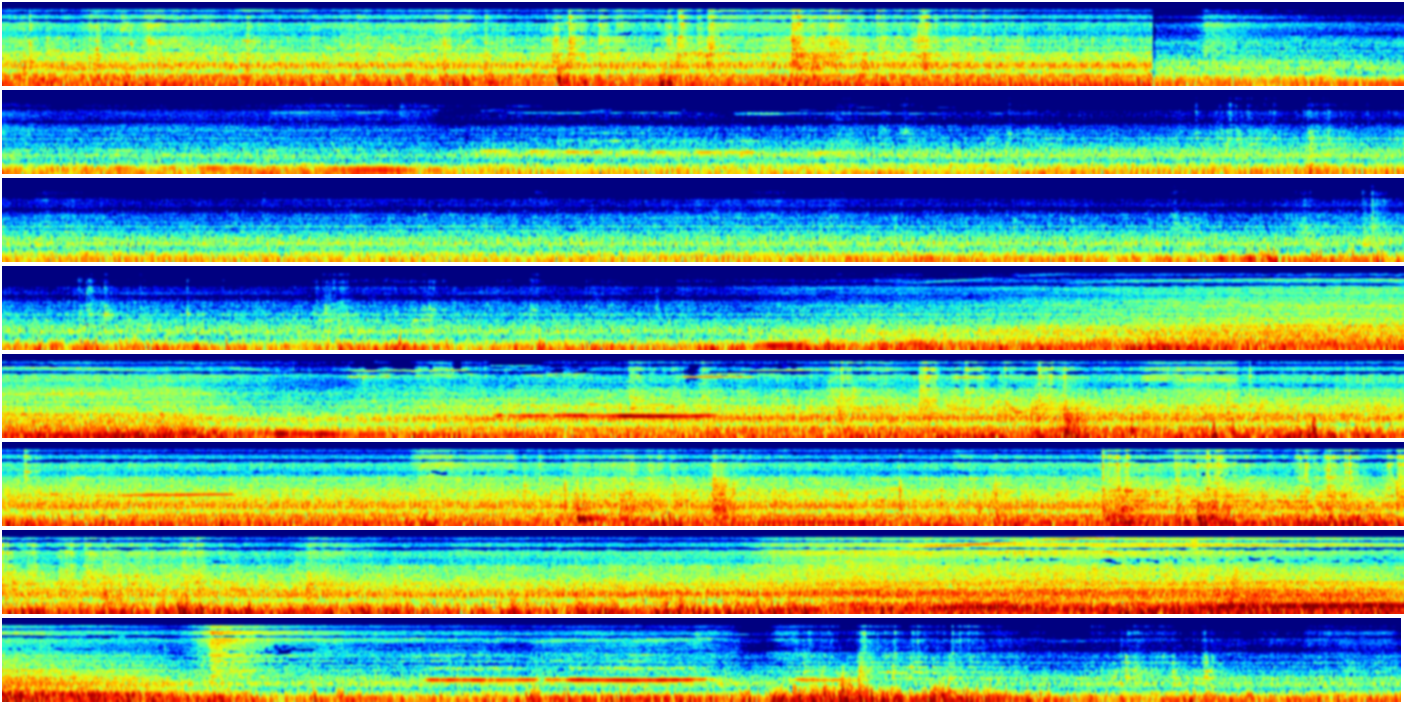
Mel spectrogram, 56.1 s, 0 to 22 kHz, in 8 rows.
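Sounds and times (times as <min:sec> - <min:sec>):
garbage truck diesel engine revving: 0:00.0 - 0:09.1, 0:24.6 - 0:51.2
air brake hiss: 0:50.0 - 0:50.8.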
